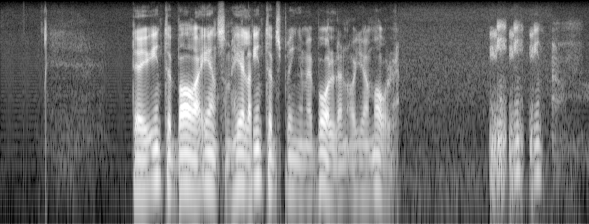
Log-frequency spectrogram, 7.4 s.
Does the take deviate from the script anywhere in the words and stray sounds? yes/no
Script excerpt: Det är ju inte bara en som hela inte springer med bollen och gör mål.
yes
